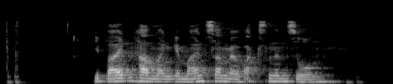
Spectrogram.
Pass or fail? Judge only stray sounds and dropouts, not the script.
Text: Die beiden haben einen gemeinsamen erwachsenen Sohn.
pass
